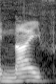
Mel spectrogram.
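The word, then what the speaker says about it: knife: Next word देखिए नाइफ। नाइफ means क्या होता है, चाकू। यहाँ भी आप देख सकते हो के बाद एन उसके बाद आई क्या है, वॉवेल है, इसलिए यहाँ हमारा के साइलेंट है।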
